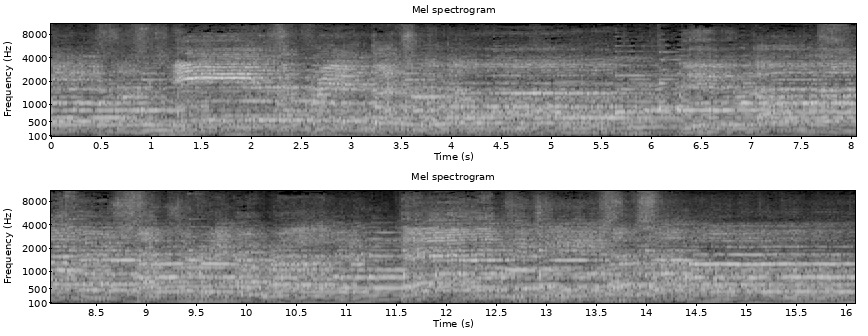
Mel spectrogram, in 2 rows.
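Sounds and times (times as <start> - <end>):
choir singing held chords: 0.0 - 16.0.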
